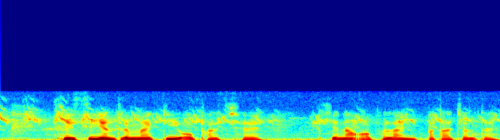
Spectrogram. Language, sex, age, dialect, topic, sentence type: Maithili, male, 18-24, Angika, agriculture, question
